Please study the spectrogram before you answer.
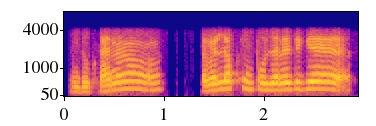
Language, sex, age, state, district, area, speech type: Odia, female, 60+, Odisha, Angul, rural, conversation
